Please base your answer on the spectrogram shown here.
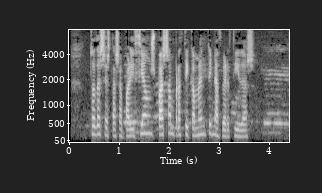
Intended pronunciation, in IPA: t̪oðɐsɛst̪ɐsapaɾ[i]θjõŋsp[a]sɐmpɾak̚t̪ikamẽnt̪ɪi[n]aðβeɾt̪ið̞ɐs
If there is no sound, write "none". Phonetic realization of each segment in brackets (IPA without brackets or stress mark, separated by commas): i, a, n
